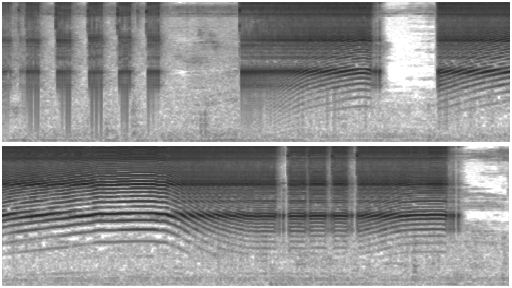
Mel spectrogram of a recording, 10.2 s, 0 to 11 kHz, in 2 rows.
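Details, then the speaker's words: Repaired PDC 4-FET mini stun inverter with replaced PWM, load test in standard frequency mode: loud shrill buzz in on-off bursts, then a long pitch-bending tone from the air-core inductor coil fitted with a buzzer; normal operation. "ini di apa di gulungan induktor inti udara ini sudah ada bazernya ya jadi suaranya kencang ya guys mode standar"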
